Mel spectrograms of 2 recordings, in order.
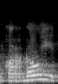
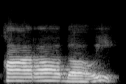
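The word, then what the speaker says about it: Qaradawi: Kayak Yusuf Kordowi itu bukan Kordowi, itu Korodowi ya.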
